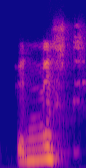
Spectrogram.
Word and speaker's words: finished: Finished. Bacanya E-nya jangan dibaca ya. Bacanya gini. Finished. Kata kerja ketiga dan kata kerja kedua tulisannya sama gini juga.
